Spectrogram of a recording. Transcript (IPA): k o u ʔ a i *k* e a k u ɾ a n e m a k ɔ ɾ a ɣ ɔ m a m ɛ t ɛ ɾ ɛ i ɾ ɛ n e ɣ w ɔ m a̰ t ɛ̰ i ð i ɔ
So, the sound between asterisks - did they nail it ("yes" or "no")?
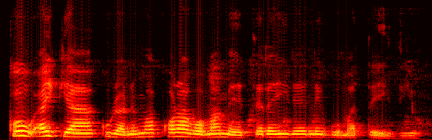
yes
